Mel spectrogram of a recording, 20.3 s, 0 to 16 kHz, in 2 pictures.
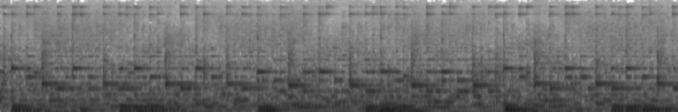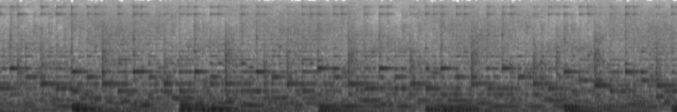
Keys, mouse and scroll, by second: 0.1 z, 1.1 click, 2.3 Tab, 2.6 scroll up 1, 3.6 ctrl+r, 4.0 click, 5.9 click, 7.0 s, 9.2 click, 9.6-10.8 middle drag, 10.8 3, 11.1 click, 11.7 s, 12.9 click, 13.3 g, 13.6 z, 14.7 click, 14.9 s, 15.4 click, 15.6 middle click, 16.5 click, 17.1 ctrl+b, 18.9 scroll up 1, 19.7 click, 20.1 Tab.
